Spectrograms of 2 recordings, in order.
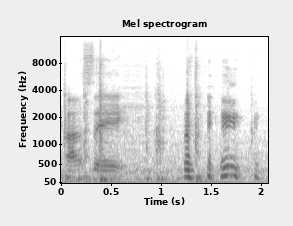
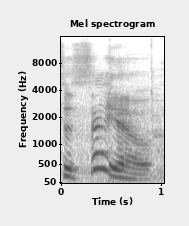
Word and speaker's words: Haseoryu: He'll call me you call me Hase. and my girl, she wants my attention. If I'm ignoring her, she'll call me. She was like Hase. I'm like, oh god, like don't do that. Don't call me that. Oh man. Well, don't make your gamer tag so hard to pronounce. It's Haseoryu.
